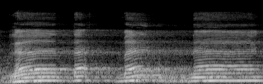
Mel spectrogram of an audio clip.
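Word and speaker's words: لَا تَأْمَنَّا: Jadi mencucunya hanya di tengah-tengah saja, tidak keseluruhannya mencucu.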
